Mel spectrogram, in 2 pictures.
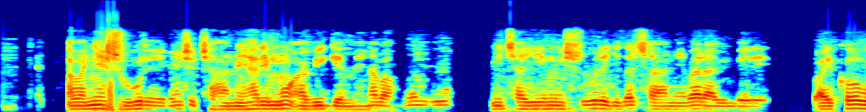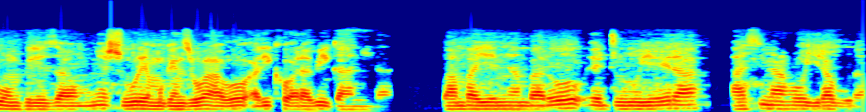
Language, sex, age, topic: Rundi, female, 18-24, education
